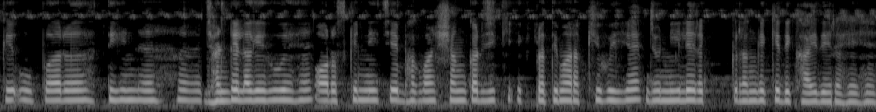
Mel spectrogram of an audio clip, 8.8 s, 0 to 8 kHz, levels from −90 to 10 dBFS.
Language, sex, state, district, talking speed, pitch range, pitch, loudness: Hindi, female, Bihar, Muzaffarpur, 200 wpm, 215-225 Hz, 220 Hz, -35 LUFS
